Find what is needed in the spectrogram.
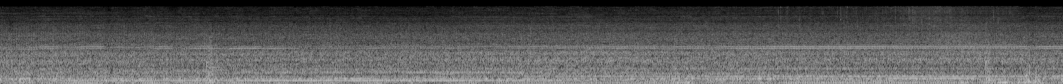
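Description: Bobcat S650 skid-steer loader's diesel engine running steadily while the lift arms raise a bucket of dirt.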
